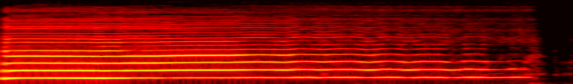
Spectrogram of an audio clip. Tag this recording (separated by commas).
Music, Musical instrument, woodwind instrument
